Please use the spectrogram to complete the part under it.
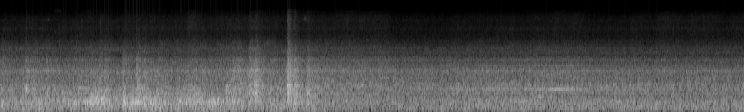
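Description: A passing train rushes by close outside.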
